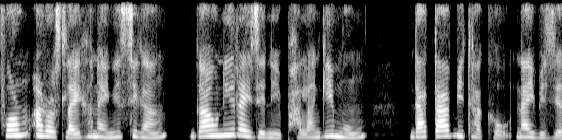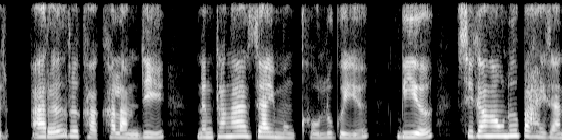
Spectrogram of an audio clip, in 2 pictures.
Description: Speech in Bodo. There is no code.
